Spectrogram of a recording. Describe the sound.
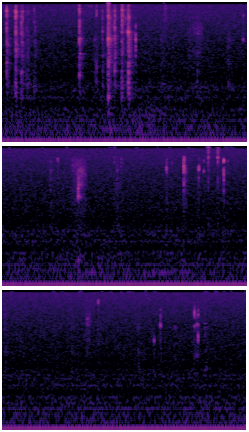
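Typing on a computer keyboard: faint, quick key clicks in bursts, busier at the start and sparser later, over a low steady hum, with no voices.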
